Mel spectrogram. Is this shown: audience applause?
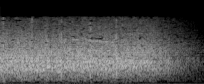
yes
